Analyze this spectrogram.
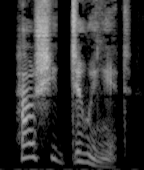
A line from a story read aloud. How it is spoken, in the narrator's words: Ron muttered to Harry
